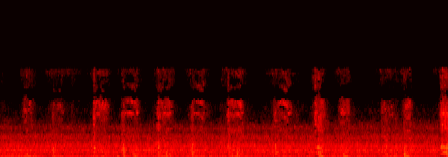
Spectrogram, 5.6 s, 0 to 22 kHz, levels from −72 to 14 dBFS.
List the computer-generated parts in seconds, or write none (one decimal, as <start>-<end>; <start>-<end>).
2.8-5.6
